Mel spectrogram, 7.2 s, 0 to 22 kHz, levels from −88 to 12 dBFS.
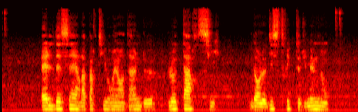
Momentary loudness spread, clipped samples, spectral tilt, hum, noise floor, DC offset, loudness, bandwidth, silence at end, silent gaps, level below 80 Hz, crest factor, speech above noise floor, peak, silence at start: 9 LU; under 0.1%; -5 dB/octave; none; -51 dBFS; under 0.1%; -20 LUFS; 16 kHz; 0.35 s; none; -48 dBFS; 18 dB; 32 dB; -2 dBFS; 0.8 s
